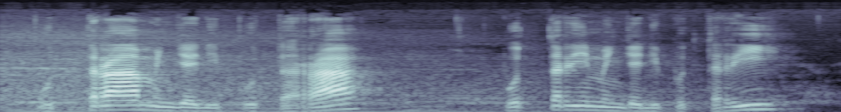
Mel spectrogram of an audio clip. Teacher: perubahan bunyi dengan jalan menambahkan bunyi vokal tertentu di antara dua konsonan untuk memperlancar ucapan. Bunyi yang biasa ditambah adalah bunyi vokal lemah. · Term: anaptiksis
